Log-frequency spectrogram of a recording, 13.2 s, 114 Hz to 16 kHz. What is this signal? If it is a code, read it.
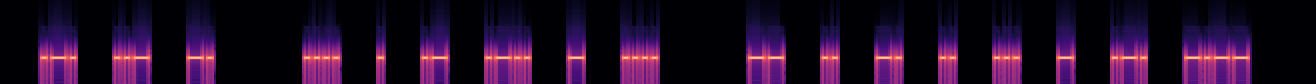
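Morse code, heard as a keyed tone, about 25 wpm, spaced as for 15 wpm, 550 Hz. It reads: RUN HEALTH MINISTRY
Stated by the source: Morse news headlines practice at 15 wpm.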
